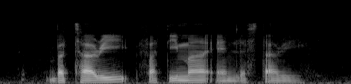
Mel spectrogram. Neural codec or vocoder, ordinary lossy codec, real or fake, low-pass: none; Opus, 32 kbps; real; 7.2 kHz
